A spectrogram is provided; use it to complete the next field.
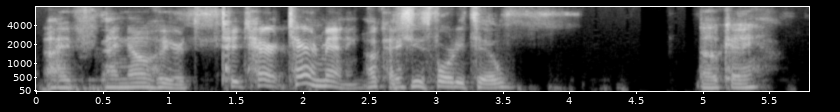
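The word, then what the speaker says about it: Taryn: manning i know i've i know who you're taran manning okay she's 42.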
